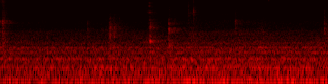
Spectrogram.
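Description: Faint, irregular clicks and crunches of people chewing raw bird's-eye chillies, over a steady low hum.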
